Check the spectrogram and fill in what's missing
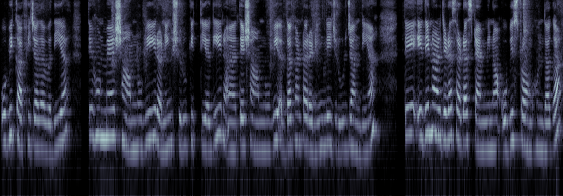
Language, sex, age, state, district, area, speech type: Punjabi, female, 30-45, Punjab, Patiala, rural, spontaneous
